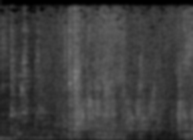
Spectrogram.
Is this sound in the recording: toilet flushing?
yes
